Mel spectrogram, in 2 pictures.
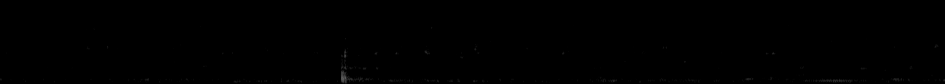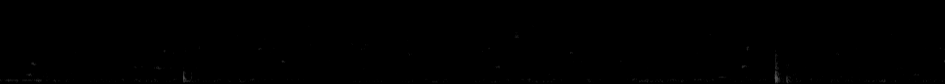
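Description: Near silence: room tone with a faint steady hum, broken by three brief soft clicks, about three seconds in, halfway through and near the end.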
